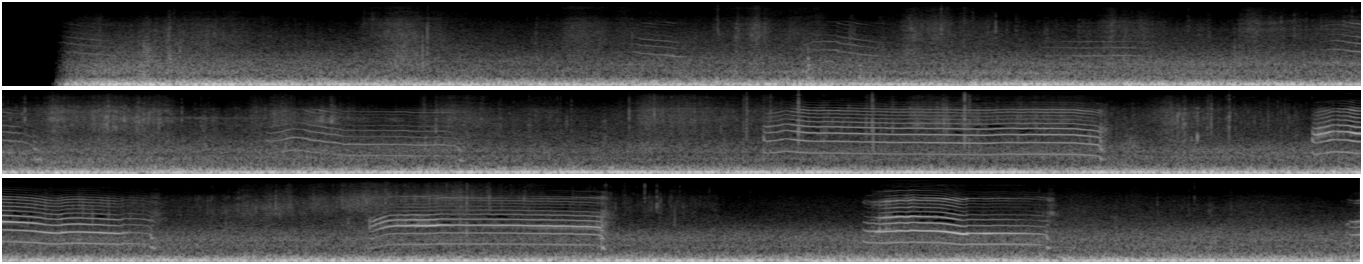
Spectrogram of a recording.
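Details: Orange tabby cat that is slow to warm up to people, calling in a very cute voice: faint short meows early, then a run of loud, drawn-out, slightly falling meows from the middle on, over a steady low rumble.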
